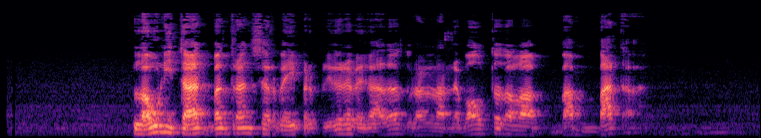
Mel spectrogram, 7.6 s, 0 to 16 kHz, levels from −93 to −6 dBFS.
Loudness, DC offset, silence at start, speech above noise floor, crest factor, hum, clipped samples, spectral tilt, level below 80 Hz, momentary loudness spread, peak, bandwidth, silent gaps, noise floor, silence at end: -28 LUFS; under 0.1%; 1.35 s; 40 dB; 24 dB; none; under 0.1%; -4 dB/octave; -84 dBFS; 14 LU; -6 dBFS; 11.5 kHz; none; -69 dBFS; 1.2 s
